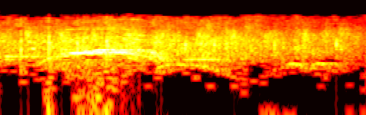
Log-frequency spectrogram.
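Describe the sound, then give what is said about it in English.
An audience claps steadily throughout, a dense, even patter of many hands at a fairly loud, constant level, with a brief high whistle-like cheer near the start. “Oh, clap, why not?”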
